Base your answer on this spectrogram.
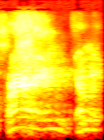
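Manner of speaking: irritable puppet dinosaur voice. Recalling how the puppet character first spoke: angry Earl voice. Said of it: "they kind of wanted him a little more angry".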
